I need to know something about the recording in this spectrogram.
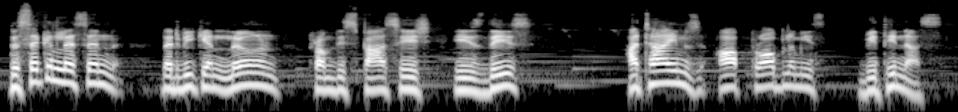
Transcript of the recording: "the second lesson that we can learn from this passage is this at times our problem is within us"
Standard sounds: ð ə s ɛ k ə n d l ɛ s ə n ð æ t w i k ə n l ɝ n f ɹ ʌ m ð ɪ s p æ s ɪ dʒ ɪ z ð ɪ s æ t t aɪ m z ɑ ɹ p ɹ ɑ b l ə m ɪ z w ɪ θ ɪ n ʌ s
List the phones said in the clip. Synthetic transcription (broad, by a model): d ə s ɛ k ə n d l ɛ s ə n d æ t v i k ə n l ɝ n f ɹ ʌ m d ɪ s p æ s ɪ dʒ ɪ z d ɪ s æ t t aɪ m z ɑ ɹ p ɹ ɑ b l ə m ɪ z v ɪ t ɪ n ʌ s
